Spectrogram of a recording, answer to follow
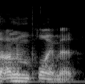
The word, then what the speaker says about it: unemployment: on unemployment in an unemployment i would say that one we can't link quite as much because unemployment has two unstressed syllables before we get to the ploy on an unemployment unemployment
